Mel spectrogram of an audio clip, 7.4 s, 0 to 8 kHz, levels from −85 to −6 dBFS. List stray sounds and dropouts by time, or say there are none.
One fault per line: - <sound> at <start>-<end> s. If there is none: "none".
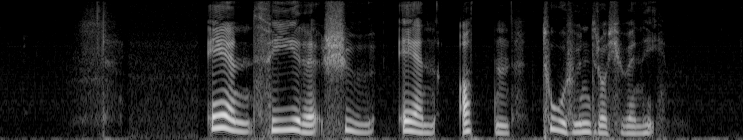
none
